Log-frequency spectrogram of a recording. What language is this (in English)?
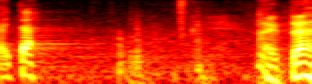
Estonian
